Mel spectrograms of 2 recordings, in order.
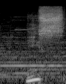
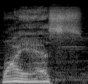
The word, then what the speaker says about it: Ys: East X Nordics. That's how you say it.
